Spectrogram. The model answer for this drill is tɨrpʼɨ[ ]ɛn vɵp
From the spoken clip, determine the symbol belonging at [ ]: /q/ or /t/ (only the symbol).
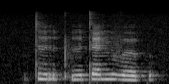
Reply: t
